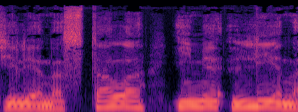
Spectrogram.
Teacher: Это имя начинается с гласного звука, и этот гласный звук не является ударным, поэтому в итоге уменьшительное от Елена, уменьшительным от Елена стало имя Лена. · Term: Отпадает начальный гласный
